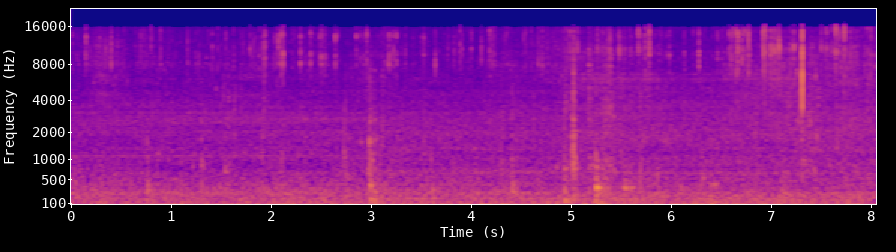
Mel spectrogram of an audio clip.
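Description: Wind buffeting the microphone on a bass boat: a low, uneven rumble, with sharp clicks about three, five and seven seconds in.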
